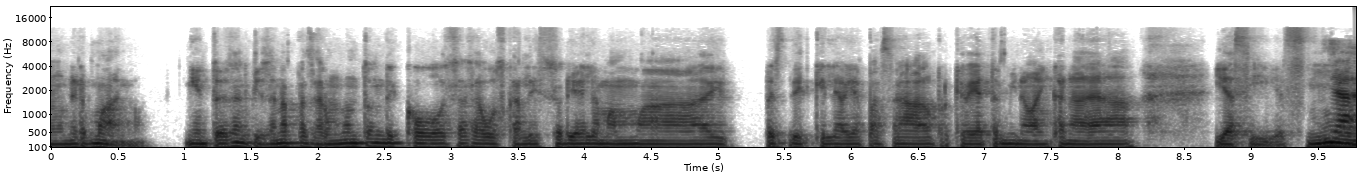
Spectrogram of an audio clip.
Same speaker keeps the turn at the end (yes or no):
no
